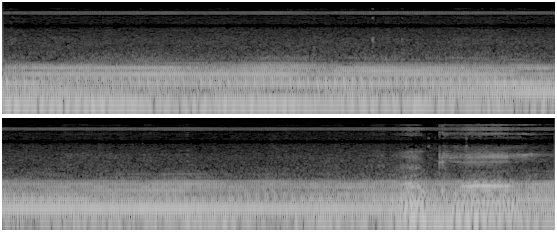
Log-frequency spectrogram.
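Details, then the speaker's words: Steady low droning hum with several layered tones on a Buell with a no-start problem, heard during a test drive. The battery was low; the source of the hum is not identified. "okay here we go it's a test drive okay it's that weird humming noise it's coming from this i don't know if it used to do that and i just never realized it"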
